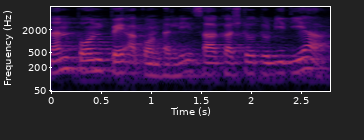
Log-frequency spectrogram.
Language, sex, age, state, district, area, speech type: Kannada, male, 18-30, Karnataka, Kolar, rural, read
